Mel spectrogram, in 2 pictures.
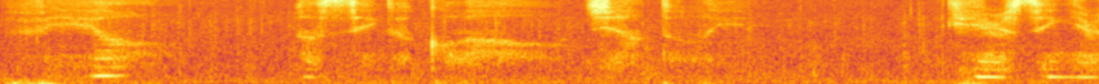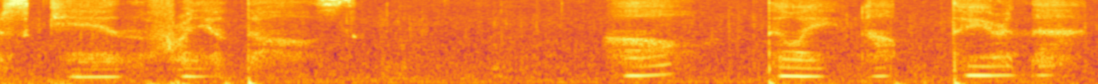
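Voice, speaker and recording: Woman acting whispery high-voiced demon girl, slow. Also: low-quality recording. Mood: menacing, teasing. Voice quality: breathy, whispery, high-pitched. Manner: slow, hushed, close, drawn-out phrasing. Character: female sleep paralysis demon, teasing menace turning tender. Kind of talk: roleplay ASMR, soft whispering. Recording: steady rain noise behind voice.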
